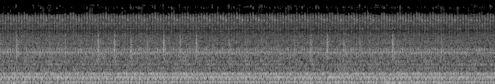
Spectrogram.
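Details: BMW N52 engine at idle: steady idle with a light, fairly regular knock about twice a second riding over the engine; knock present, cause not identified.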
